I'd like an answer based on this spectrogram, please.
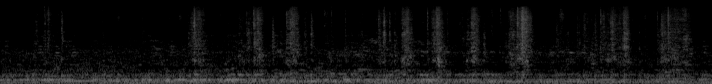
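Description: Tint brush scraping bleach onto hair over aluminium foil, with the foil crinkling: repeated short, irregular scratchy strokes over a faint steady hum.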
